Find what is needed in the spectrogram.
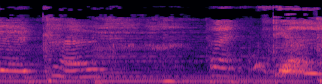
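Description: An infant's high-pitched cooing and squealing, a few short gliding sounds, over steady background music.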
